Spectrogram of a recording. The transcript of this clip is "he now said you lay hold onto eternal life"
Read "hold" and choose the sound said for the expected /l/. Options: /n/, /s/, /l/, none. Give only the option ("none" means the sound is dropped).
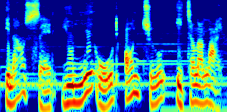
none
